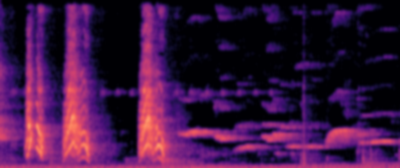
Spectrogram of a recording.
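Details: White-rumped shama song played to provoke rival birds into fighting: three loud harsh broadband bursts, then soft clear whistles sliding and held at mid-high pitch.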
